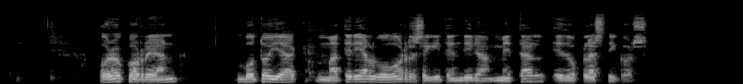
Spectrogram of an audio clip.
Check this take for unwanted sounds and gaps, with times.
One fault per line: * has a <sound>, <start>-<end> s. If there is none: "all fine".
all fine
